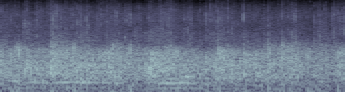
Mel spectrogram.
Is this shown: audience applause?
yes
